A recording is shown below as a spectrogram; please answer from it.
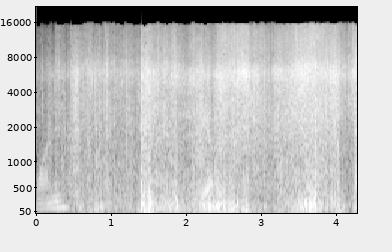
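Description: Clear plastic wrapping around a new flatscreen TV being crinkled and pulled open, loudest from about a second and a half in.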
